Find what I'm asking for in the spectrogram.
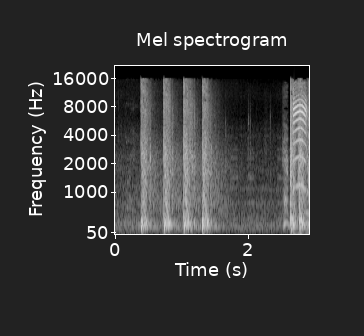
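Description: A TMP machine pistol fires in GTA San Andreas Definitive Edition: four sharp, evenly spaced shots, a short pause, then a quicker cluster of shots. The shots are loud and close, with no talk.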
